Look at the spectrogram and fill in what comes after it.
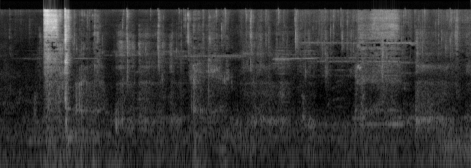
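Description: Close-up mouth sounds of chewing a mouthful of rice and chicken curry, with a loud wet smack about a second in, followed by soft clicks and squelches as fingers mix rice with curry on a plate.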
